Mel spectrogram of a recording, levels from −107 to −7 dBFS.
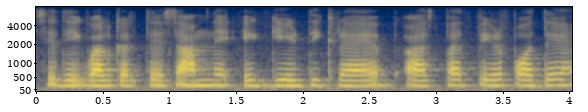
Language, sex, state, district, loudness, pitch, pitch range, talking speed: Hindi, female, Jharkhand, Deoghar, -18 LUFS, 195 Hz, 195-205 Hz, 210 wpm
